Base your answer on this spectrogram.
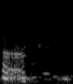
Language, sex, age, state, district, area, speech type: Kannada, female, 18-30, Karnataka, Gulbarga, urban, conversation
